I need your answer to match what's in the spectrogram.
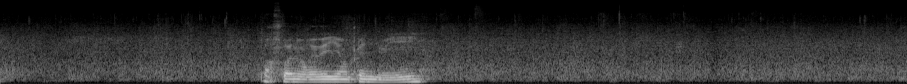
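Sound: rain falling outside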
